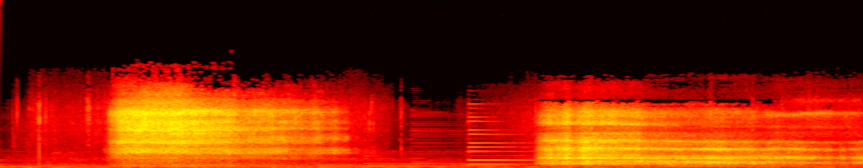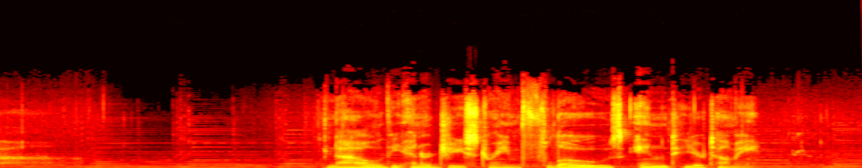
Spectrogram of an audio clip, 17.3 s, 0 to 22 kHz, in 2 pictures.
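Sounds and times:
deep breaths in through the nose and out through the mouth: 1.0s - 3.7s, 5.2s - 9.6s
speech: 11.9s - 16.3s.

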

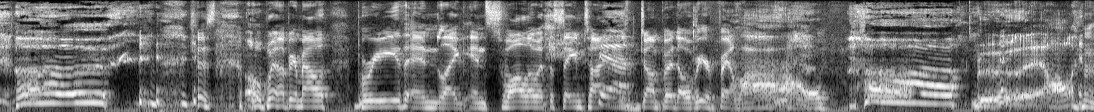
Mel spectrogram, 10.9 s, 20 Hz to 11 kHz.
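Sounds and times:
speech: 0.2s - 10.9s
loud drawn-out burp after drinking coffee: 9.7s - 10.9s.

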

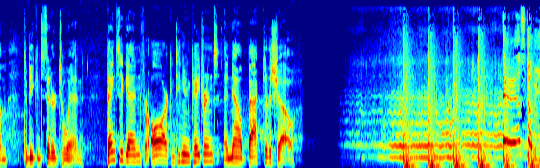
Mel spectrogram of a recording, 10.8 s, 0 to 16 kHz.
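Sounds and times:
speech: 0.0s - 6.0s
swarm of bees buzzing: 6.8s - 10.2s
sharp rhythmic thumps: 8.0s - 10.7s.

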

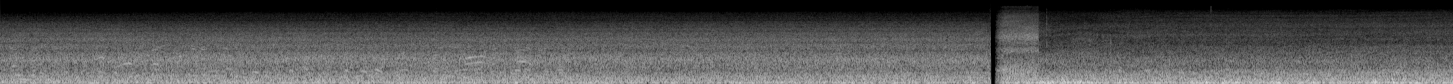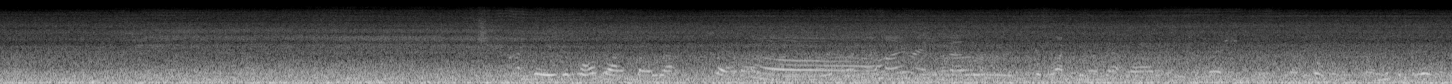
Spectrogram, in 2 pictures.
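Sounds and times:
faint voice-like sounds: 0.0s - 6.6s, 15.4s - 29.0s
roaring waterfall: 0.0s - 29.0s.

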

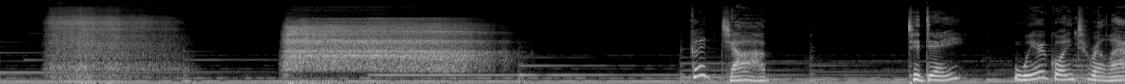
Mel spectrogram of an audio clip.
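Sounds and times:
deep breath in through the nose and out through the mouth: 0.4s - 2.1s, 2.8s - 5.4s
speech: 6.9s - 7.8s, 9.1s - 11.2s.

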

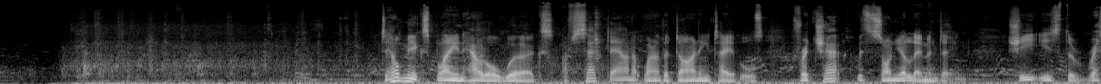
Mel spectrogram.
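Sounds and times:
passenger train wheels clicking on rails: 0.6s - 7.3s
passenger train rolling along the rails heard from on board: 0.6s - 11.0s
speech: 3.8s - 11.0s.

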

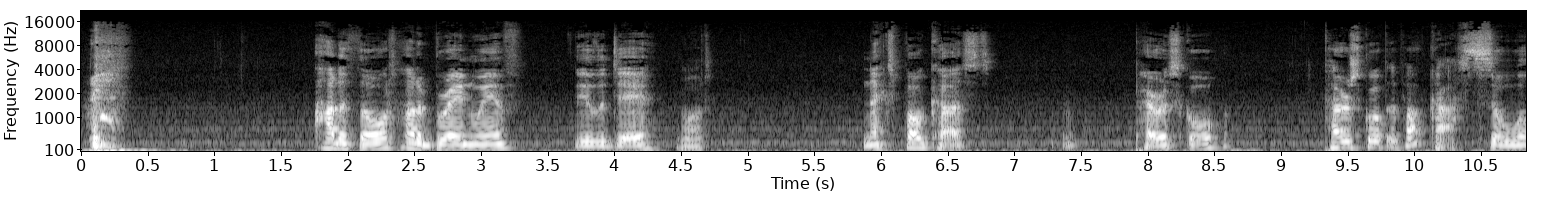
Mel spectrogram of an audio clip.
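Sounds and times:
single sharp raspy cough: 0.0s - 0.5s
speech: 1.8s - 4.8s, 5.9s - 8.7s, 9.3s - 10.8s.

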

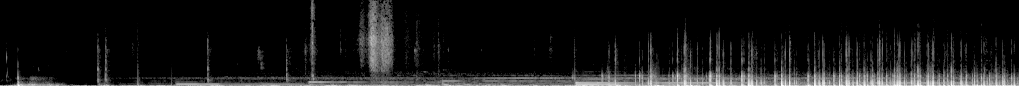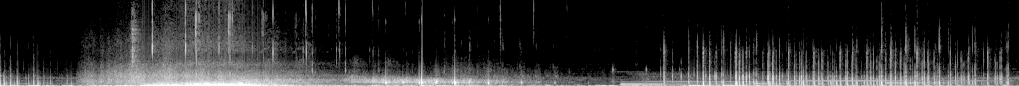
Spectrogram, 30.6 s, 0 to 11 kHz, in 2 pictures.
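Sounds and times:
soft hummed tones: 6.8s - 30.5s
wet mouth clicks and taps: 19.8s - 23.8s.

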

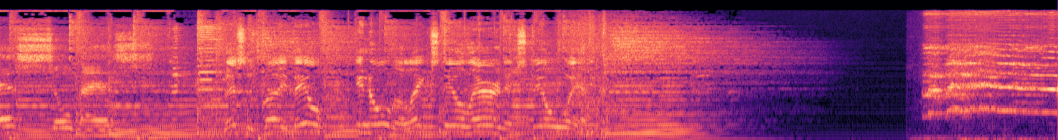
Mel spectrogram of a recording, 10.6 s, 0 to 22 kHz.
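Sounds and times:
speech: 0.2s - 1.5s, 2.3s - 6.7s
rooster crowing: 9.1s - 10.5s.

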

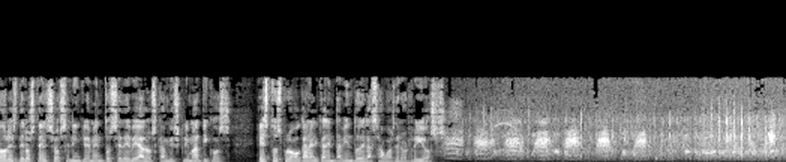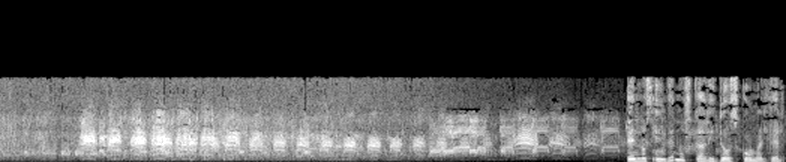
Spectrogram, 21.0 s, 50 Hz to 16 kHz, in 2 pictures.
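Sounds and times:
speech: 0.0s - 6.5s, 18.8s - 20.9s
wild ducks quacking in a dense flock: 5.9s - 20.6s
wild geese honking in a dense flock: 6.0s - 20.6s.

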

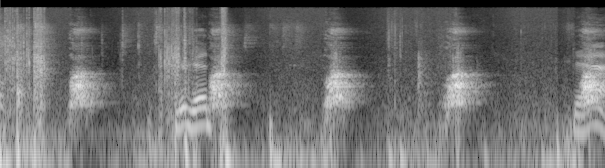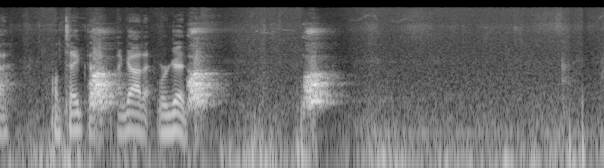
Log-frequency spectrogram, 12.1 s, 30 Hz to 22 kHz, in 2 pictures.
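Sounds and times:
deaf dog barking: 0.7s - 1.1s, 2.1s - 2.4s, 3.2s - 3.7s, 4.4s - 4.9s, 5.8s - 6.2s, 7.0s - 7.3s, 7.9s - 8.4s, 9.0s - 9.6s
speech: 1.8s - 2.4s, 5.8s - 8.2s.

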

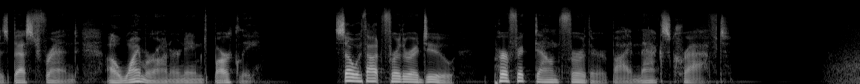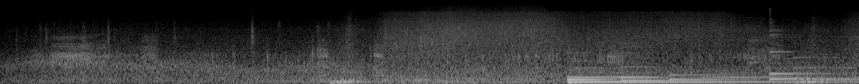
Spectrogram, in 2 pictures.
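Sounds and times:
speech: 0.0s - 2.6s, 3.4s - 7.4s, 14.3s - 14.6s
dull roar of ocean waves: 8.3s - 17.1s.

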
